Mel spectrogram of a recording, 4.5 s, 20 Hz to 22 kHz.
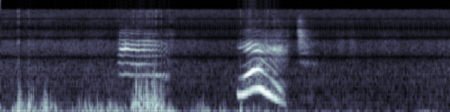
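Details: Male pet dog indoors, filmed June 7, 2012, whining for attention even after being given plenty of love. A single high, arched whine rises and falls, preceded by a shorter tonal squeak, with household rustling and a brief spoken remark.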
